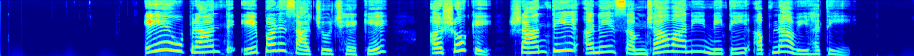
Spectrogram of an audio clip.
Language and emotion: Gujarati, neutral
